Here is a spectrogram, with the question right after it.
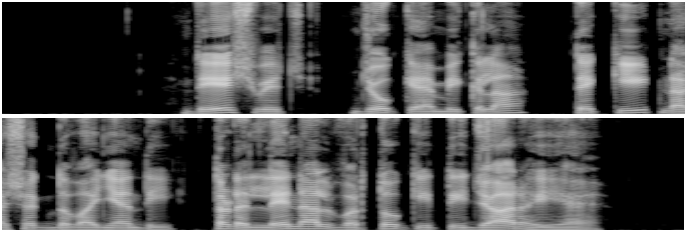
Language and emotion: Punjabi, neutral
